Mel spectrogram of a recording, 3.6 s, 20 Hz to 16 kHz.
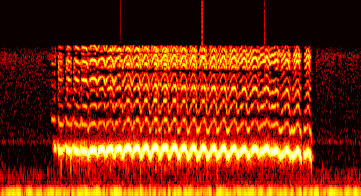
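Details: At a nest in Wassenaar, Netherlands, on 11 February in the evening, the male tawny owl calls about half an hour after the female laid her first egg, and she answers: a long, wavering trill-like hoot, steady mid pitch, about 2.5 seconds.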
